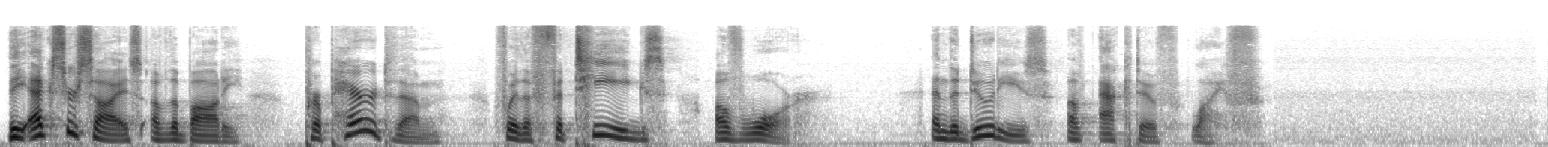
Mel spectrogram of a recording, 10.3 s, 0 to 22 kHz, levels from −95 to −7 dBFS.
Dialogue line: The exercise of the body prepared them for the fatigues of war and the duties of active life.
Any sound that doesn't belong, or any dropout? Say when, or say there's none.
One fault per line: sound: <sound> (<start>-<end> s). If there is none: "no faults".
no faults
